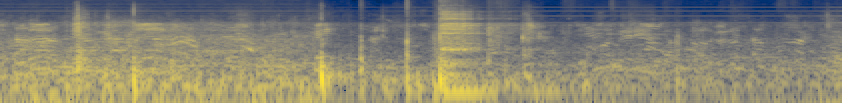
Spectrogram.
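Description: Footballs being kicked on a grass pitch: several sharp thuds of boot on ball, the loudest about three seconds in, with players' voices calling in the first couple of seconds.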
